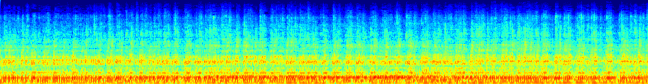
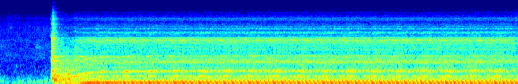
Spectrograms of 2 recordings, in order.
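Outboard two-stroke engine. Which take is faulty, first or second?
second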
